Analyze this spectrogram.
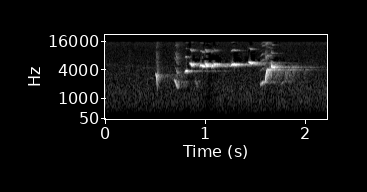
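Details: Willie wagtail giving a short phrase: two quick chirps, then clear sustained high whistles that hold level and step slightly, ending in a sharp upslurred note, over faint background hiss.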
